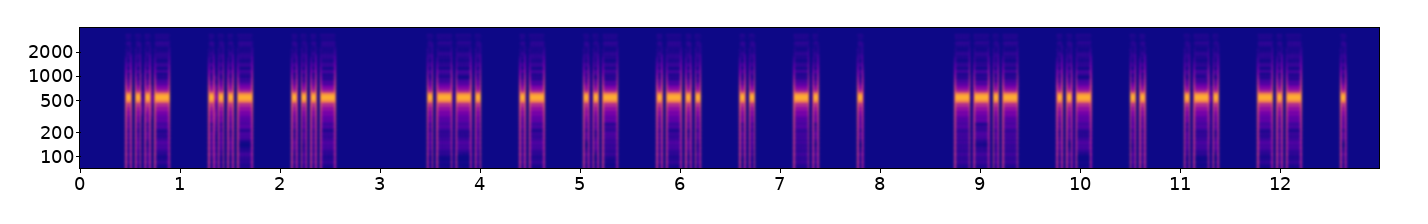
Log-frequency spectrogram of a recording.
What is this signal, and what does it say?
Morse code, heard as a keyed tone, about 25 wpm, spaced as for 15 wpm, 550 Hz. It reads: VVV PAULINE QUIRKE
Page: News Headlines in Morse Code at 15 WPM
